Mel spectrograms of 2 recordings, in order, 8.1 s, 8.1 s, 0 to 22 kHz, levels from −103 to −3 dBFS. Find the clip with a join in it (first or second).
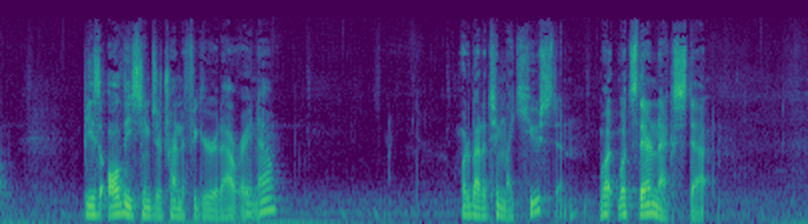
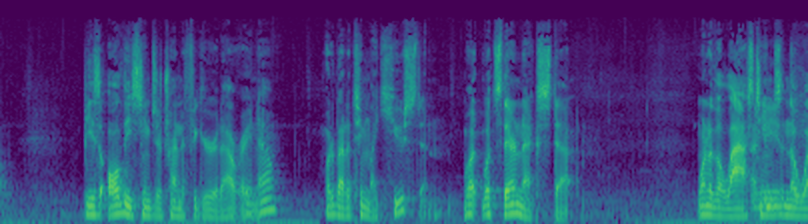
second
